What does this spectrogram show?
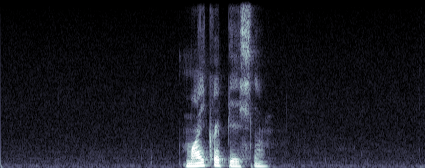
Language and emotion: Russian, neutral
